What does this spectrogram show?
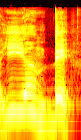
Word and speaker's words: iandê: O termo iandê, o acento se justifica pelo fato de a sílaba tônica recair na penúltima sílaba? Não, última sílaba. Tá aqui, olha, iandê. Palavra oxítona terminada em E.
